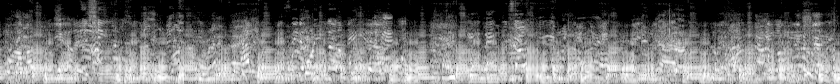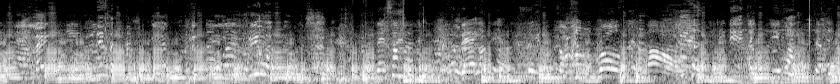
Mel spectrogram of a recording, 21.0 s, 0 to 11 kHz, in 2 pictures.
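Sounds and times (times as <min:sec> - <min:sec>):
loud crowd chatter: 0:00.0 - 0:21.0
marching band sousaphones: 0:00.0 - 0:21.0.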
